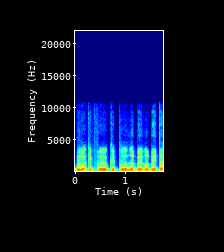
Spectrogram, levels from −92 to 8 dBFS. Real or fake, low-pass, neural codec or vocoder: fake; 10.8 kHz; codec, 16 kHz in and 24 kHz out, 0.9 kbps, LongCat-Audio-Codec, four codebook decoder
